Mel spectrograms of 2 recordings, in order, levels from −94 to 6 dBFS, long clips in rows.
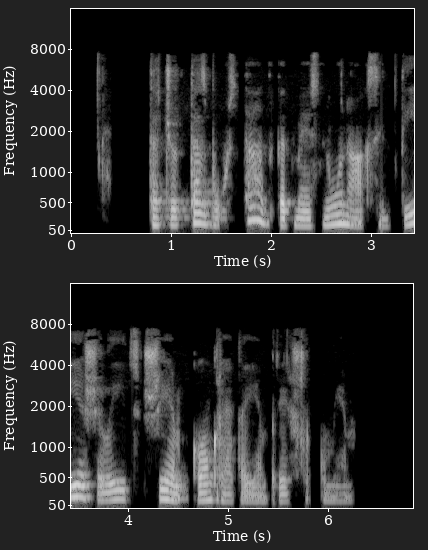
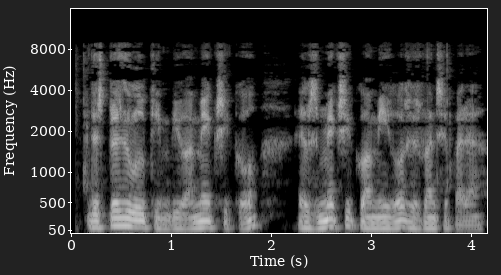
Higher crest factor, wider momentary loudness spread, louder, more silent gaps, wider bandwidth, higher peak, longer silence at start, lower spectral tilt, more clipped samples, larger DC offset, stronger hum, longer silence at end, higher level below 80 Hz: about the same, 22 dB vs 20 dB; about the same, 12 LU vs 12 LU; first, -22 LUFS vs -25 LUFS; first, 1.68-1.72 s, 5.83-5.91 s vs none; second, 7.8 kHz vs 9.4 kHz; first, -2 dBFS vs -6 dBFS; first, 0.8 s vs 0.1 s; about the same, -6 dB/octave vs -5 dB/octave; neither; neither; neither; first, 0.65 s vs 0.05 s; second, -64 dBFS vs -40 dBFS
